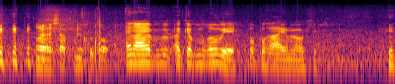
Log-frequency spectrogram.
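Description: A young man talks calmly and close by, outdoors.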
